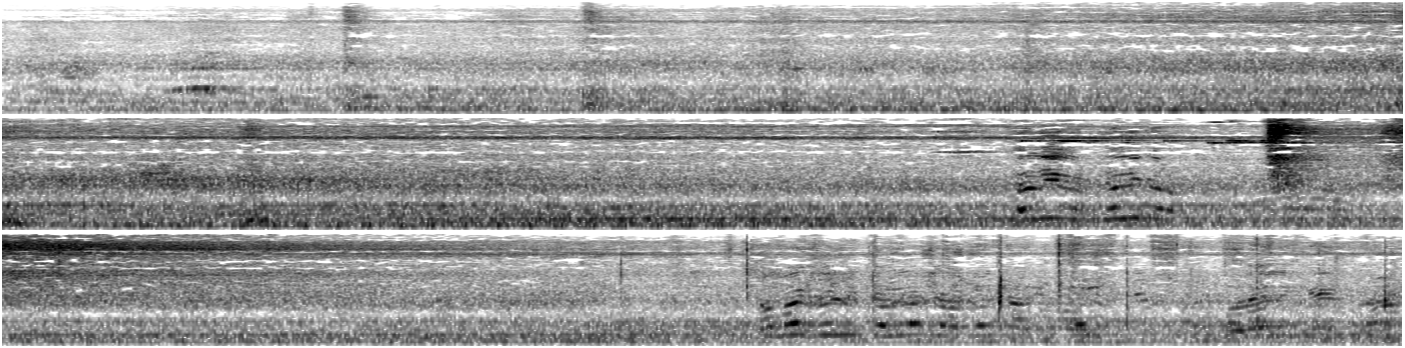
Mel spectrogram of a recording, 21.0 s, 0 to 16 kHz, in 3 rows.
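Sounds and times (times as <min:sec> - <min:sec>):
diesel train engine: 0:00.0 - 0:21.0
train rumbling on rails: 0:00.0 - 0:21.0
train knocks: 0:04.9 - 0:11.7.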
